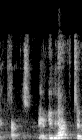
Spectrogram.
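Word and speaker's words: Hirschfeld: You got to say Hirschfield. You have to. You got to say it like that.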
